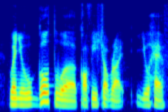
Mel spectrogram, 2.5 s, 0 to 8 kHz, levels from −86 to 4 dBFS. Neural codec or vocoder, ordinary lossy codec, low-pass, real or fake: none; AAC, 48 kbps; 7.2 kHz; real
